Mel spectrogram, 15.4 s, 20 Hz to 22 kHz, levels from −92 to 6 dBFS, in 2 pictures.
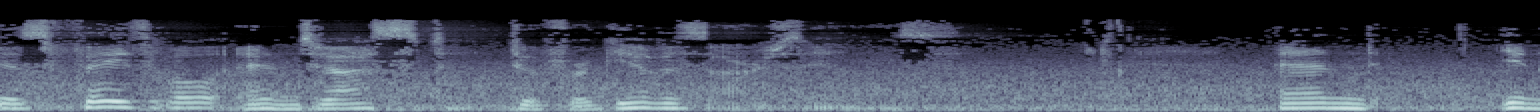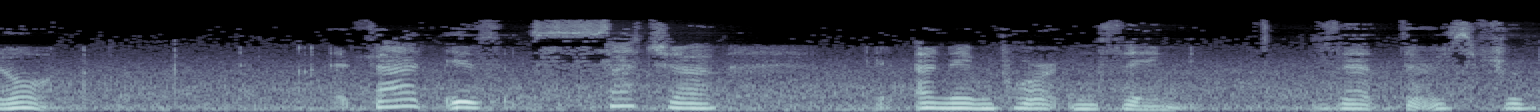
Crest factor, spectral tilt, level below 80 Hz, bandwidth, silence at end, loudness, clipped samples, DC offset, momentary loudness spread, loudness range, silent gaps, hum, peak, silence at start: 18 dB; -5.5 dB/octave; -54 dBFS; 11 kHz; 0 s; -18 LUFS; under 0.1%; under 0.1%; 15 LU; 4 LU; none; none; 0 dBFS; 0 s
